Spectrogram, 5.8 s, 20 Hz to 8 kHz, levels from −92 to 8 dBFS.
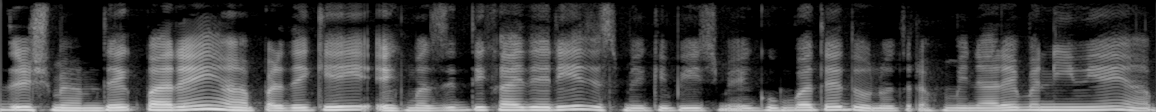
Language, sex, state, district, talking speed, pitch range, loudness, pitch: Hindi, female, Chhattisgarh, Sukma, 340 wpm, 170-200 Hz, -15 LUFS, 185 Hz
